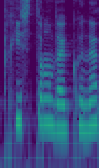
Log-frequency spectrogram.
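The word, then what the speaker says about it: Tristan da Cunha: Tristan Cunha, Tristan Cunha pour les habitants et Tristan d'Acuna pour les Portugais, parce que c'est un navigateur portugais qui a, qui a découvert euh, l'île euh, en 1506.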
